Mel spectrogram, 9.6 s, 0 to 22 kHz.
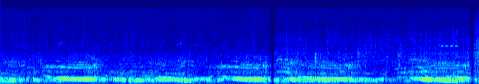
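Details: Lion roaring near the big waterhole at Grassland Safari Lodge in Botswana's Kalahari, June 2013: deep, drawn-out moaning tones rise and fall almost continuously, with brief soft clicks and rustles between them.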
